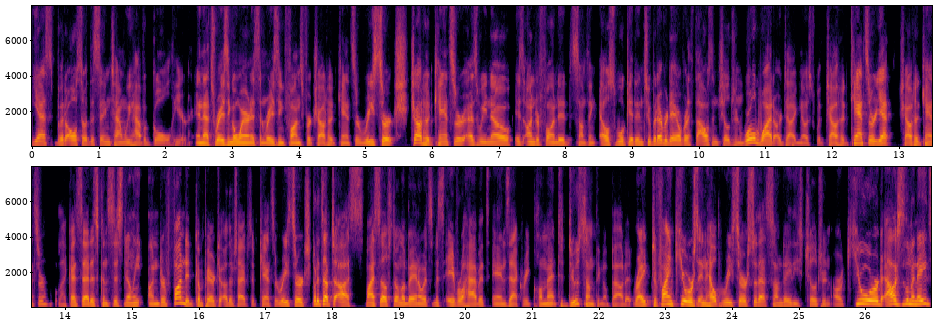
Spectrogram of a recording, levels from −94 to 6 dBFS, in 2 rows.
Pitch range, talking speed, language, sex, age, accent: 125-155 Hz, 220 wpm, English, male, 20-39, American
